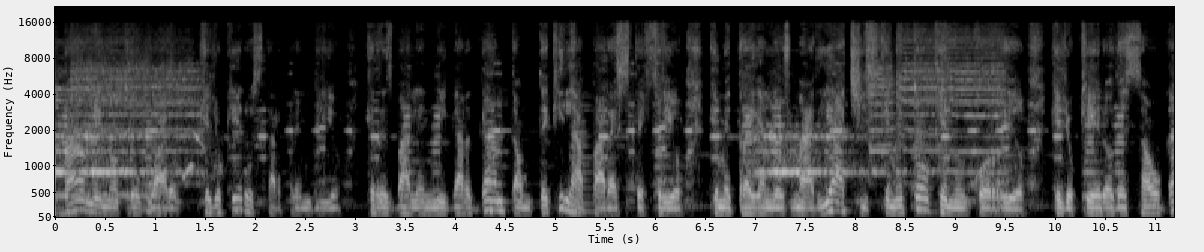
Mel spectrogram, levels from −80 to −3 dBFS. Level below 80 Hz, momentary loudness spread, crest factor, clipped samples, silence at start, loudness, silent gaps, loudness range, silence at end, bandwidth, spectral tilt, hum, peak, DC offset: -68 dBFS; 8 LU; 16 dB; under 0.1%; 0 s; -32 LUFS; none; 6 LU; 0 s; 16 kHz; -3.5 dB/octave; none; -16 dBFS; under 0.1%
